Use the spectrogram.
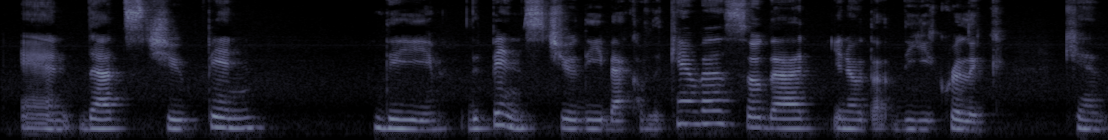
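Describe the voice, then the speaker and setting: A woman talks at a very slow pace with a non-native accent. Her pitch is fairly low for a woman, with ordinary pitch variation. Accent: foreign. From Brazil. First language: Portuguese. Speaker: beginner artist vlogger. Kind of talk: casual tutorial voiceover. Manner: hesitant, with fillers.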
